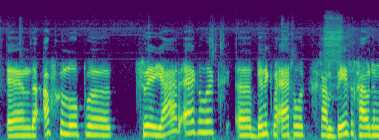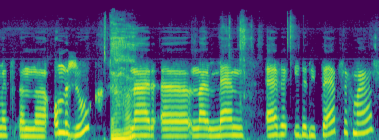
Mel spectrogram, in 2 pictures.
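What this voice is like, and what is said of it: Slight Flemish Antwerp accent. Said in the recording (Dutch): “zoals je hoort, ik heb een beetje een accent. Ik kom oorspronkelijk uit Antwerpen.”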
